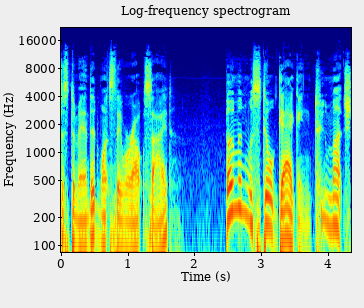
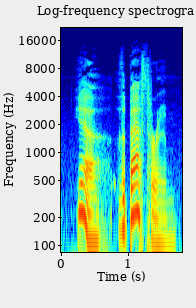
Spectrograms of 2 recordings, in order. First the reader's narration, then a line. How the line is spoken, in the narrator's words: Lanta said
